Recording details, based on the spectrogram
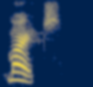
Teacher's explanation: One thing is that you're saying marsh and not march, and that's a different word in English. So it's a CH sound.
